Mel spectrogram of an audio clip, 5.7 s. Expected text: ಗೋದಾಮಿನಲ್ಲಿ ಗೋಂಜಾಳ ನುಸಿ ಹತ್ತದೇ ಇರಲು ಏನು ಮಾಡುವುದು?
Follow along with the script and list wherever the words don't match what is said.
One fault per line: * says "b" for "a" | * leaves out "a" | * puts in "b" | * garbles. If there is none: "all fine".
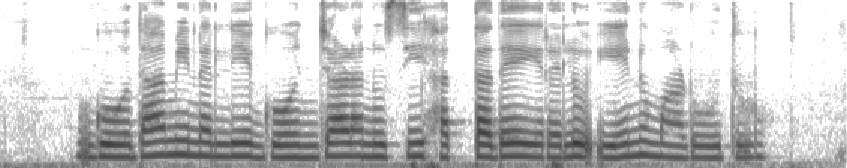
all fine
